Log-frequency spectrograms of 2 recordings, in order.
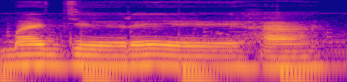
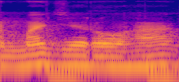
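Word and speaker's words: مجريها: surat pun ayat 41 majreha meskipun tulisannya majroha Tapi bacanya majreha kemudian Islam Surat Yusuf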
